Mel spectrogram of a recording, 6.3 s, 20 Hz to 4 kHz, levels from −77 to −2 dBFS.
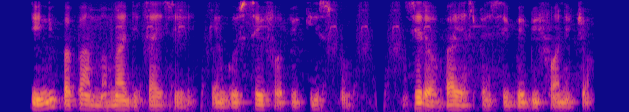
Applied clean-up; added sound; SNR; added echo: neural separator model SepFormer DNS4.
